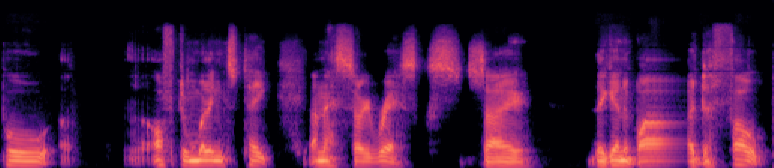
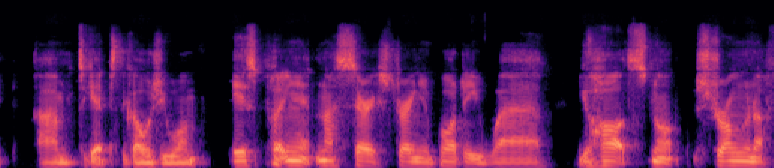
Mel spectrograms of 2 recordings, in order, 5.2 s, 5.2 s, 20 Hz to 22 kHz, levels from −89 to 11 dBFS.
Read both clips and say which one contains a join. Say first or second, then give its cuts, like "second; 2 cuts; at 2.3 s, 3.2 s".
second; 2 cuts; at 1.4 s, 3.7 s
